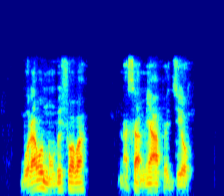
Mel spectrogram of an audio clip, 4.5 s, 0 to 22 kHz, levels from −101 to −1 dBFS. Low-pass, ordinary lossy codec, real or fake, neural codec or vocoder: 7.2 kHz; Opus, 24 kbps; real; none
